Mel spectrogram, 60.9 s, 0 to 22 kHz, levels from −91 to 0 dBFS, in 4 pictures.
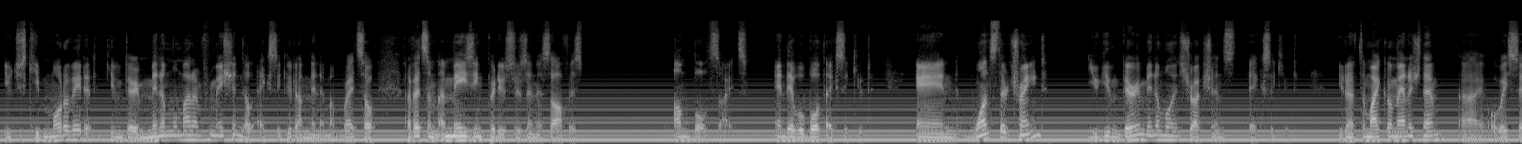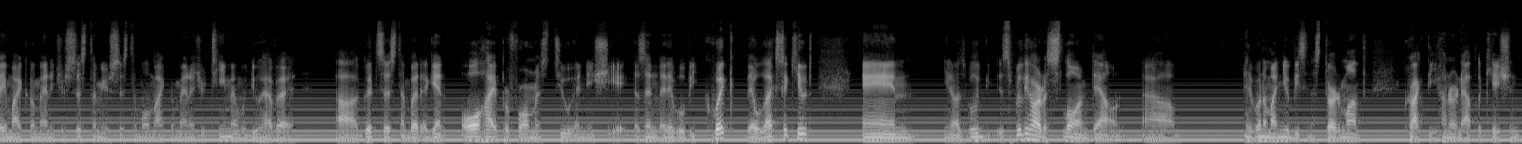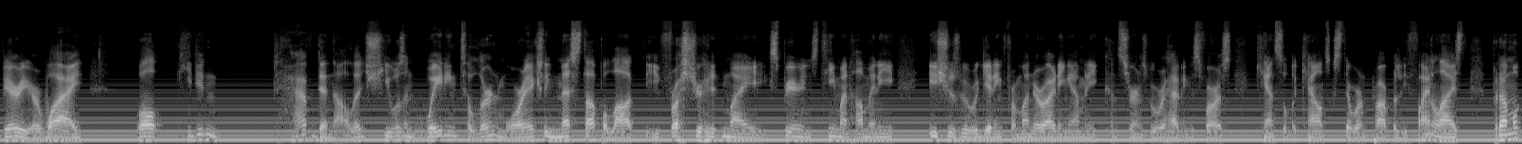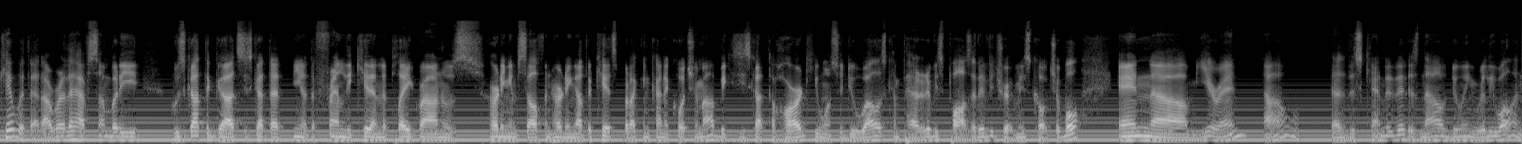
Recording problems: electrical hum; noticeable; throughout; 60 Hz, 10 dB below the speech
abrupt cut into speech; at the end

